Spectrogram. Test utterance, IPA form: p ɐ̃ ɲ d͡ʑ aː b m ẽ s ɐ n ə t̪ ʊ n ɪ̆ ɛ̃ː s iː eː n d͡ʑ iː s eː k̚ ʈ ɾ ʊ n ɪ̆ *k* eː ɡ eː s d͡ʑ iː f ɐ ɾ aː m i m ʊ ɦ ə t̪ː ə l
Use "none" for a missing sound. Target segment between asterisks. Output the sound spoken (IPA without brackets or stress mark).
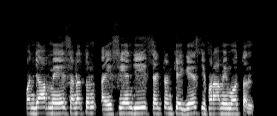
kʰ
